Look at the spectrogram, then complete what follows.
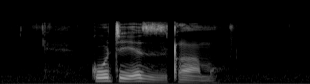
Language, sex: Xhosa, male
